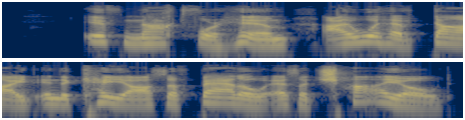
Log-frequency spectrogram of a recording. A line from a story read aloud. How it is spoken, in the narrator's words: Liu Shan said as he wailed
